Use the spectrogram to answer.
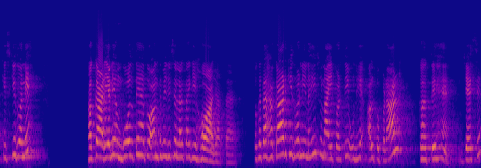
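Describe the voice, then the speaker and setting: Woman teacher, very high voice, quizzing her class, sounding out letters, dull lo-fi audio. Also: a bit bright. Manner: asks students questions and answers them herself. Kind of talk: Hindi grammar lesson. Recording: dull lo-fi recording.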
